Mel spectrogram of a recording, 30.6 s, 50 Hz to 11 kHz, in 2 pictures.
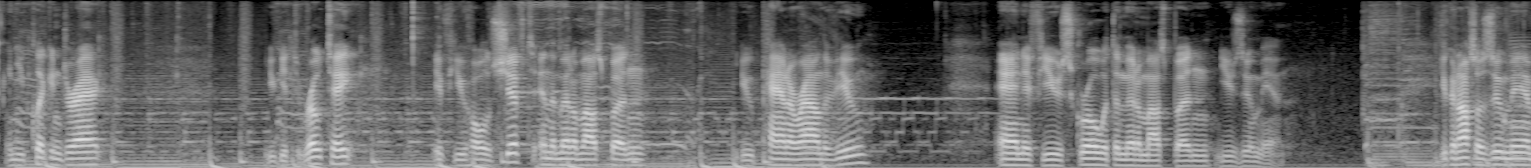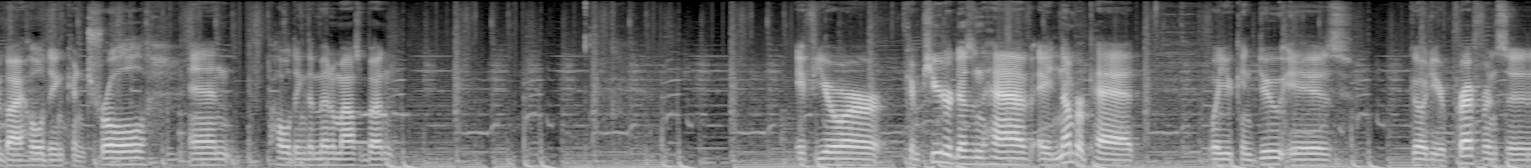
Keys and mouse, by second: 5.3-9.5 shift+middle drag, 13.5 shift+middle drag, 16.5-20.2 ctrl+middle drag, 21.2-22.0 middle drag, 27.9-29.5 drag.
